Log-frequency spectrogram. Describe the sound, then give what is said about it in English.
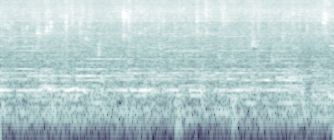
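Small items are washed up in a bowl under a running tap, giving a faint, steady patter and splash of water with no talk. “I've just got to wash the small things up, basically. And clean the bowl out.”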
